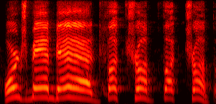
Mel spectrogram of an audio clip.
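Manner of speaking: high, slow mock chant of a dumb protester. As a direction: parody the mindless slogan. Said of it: "I'm like".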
